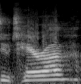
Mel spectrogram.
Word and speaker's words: Sutera: And this is pronounced Sutera, apparently, according to the ads that I saw on Instagram that I keep getting.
